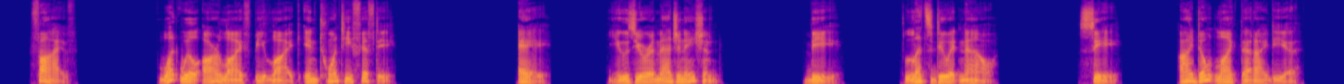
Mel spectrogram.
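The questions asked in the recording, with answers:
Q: What will our life be like in 2050?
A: A: Use your imagination.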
